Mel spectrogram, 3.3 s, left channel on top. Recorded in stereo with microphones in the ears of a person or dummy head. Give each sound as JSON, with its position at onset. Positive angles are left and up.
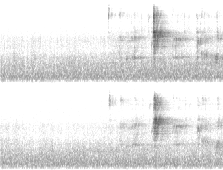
{"t": 1.6, "sound": "chewing", "side_deg": 40, "distance_m": 6.0}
